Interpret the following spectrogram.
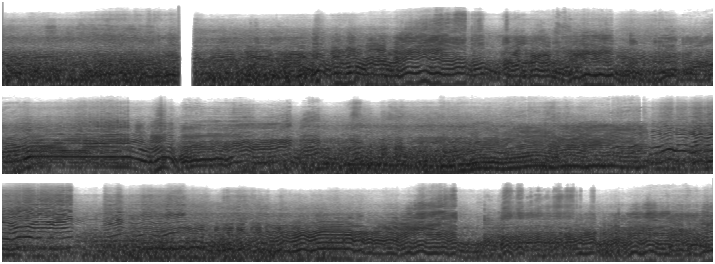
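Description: Several youth racing ATV engines revving and shifting as the quads pass along the dirt track, their pitch repeatedly climbing and dropping, with more than one engine heard at once. The sound cuts out for an instant about three seconds in.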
